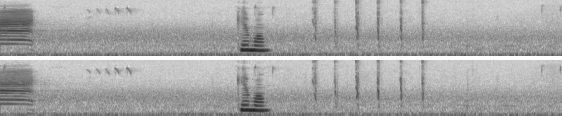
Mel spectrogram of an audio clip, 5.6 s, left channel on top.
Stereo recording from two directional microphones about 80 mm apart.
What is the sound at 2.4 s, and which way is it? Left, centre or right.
Speech, centre.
